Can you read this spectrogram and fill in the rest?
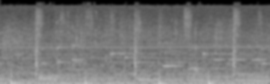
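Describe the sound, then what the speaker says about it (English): Steamed milk pours from a small spouted pitcher into espresso for latte art, with soft liquid trickling, wet drips and a few distinct low splashy plops at close range. "So when I pour my milk"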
